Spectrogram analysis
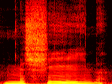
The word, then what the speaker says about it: machine: But this one is different. Because why? Because it's machine.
